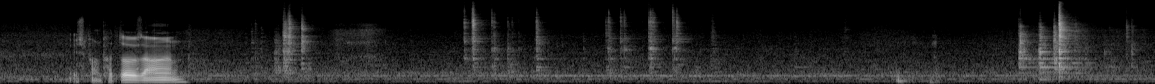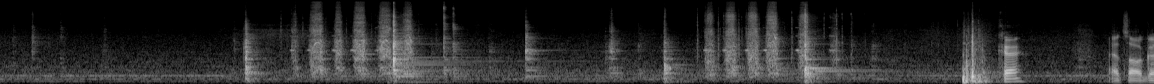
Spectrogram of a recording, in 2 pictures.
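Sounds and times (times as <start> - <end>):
screws scraping into metal: 14.2 - 16.4, 18.5 - 20.4.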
